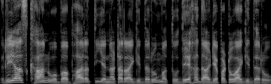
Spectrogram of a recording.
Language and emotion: Kannada, neutral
